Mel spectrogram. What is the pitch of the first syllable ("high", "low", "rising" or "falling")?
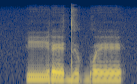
high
